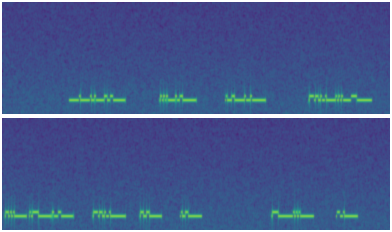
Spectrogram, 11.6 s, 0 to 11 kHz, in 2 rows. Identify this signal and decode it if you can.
TTY/TDD text telephone tones (45.45 baud Baudot), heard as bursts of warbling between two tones, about 400 Hz shift, 1600 Hz centre. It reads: 86271 69437 82960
